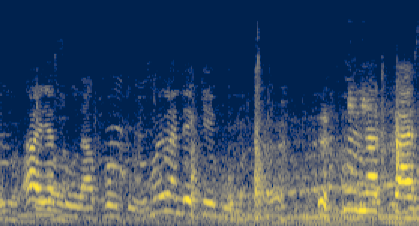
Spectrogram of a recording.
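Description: Speech: a woman talking into a handheld microphone.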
